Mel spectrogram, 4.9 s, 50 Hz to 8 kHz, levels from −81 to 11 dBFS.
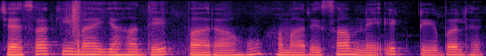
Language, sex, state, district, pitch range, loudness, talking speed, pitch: Hindi, male, Bihar, Katihar, 125-150 Hz, -18 LUFS, 160 wpm, 135 Hz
